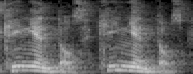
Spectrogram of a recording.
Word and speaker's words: quinientos: n and king keen q u i n don't pronounce the u all right and then yin again like uh japanese money is that that yeah that's 500.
